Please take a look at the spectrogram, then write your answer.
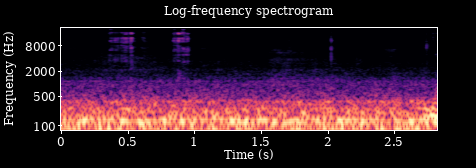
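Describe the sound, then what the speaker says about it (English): Scissors cut around the sleeve of a T-shirt, soft repeated snips and rasping fabric sounds in short bursts over a steady low background hum, close and fairly faint. "I'm just using scissors just to cut, and I just cut around the sleeve area"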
